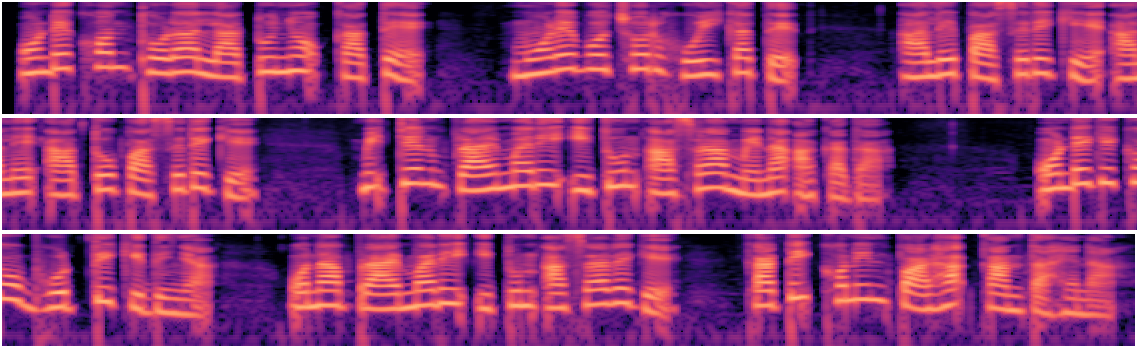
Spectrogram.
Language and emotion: Santali, neutral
